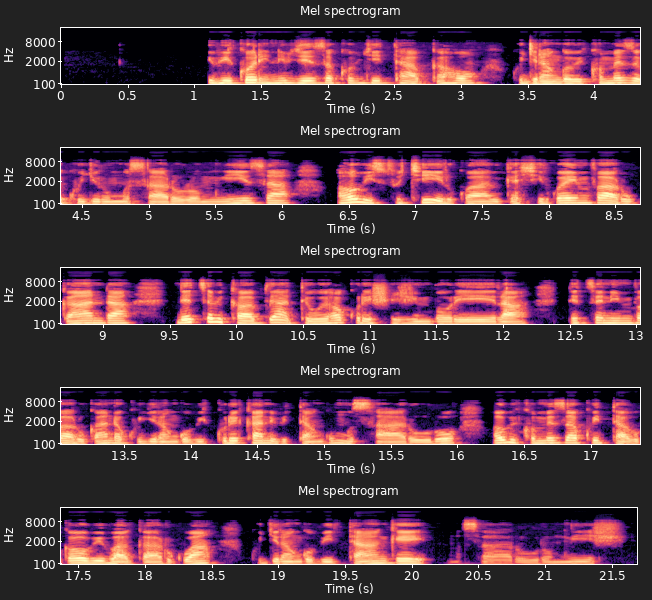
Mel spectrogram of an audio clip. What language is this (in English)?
Kinyarwanda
